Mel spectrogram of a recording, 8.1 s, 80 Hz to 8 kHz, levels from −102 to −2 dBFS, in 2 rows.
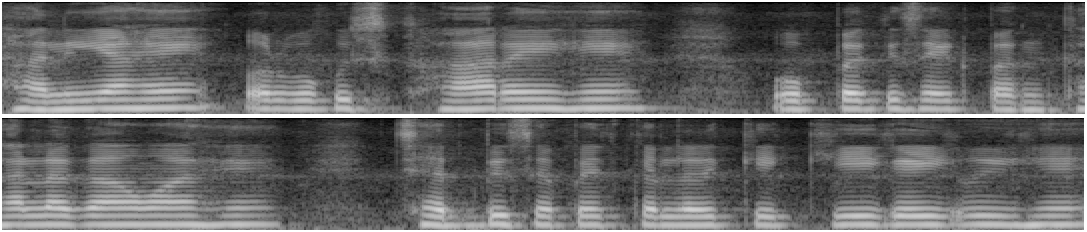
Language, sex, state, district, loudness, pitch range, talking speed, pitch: Hindi, female, Bihar, Supaul, -30 LUFS, 175-185 Hz, 170 wpm, 180 Hz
